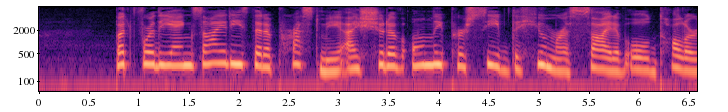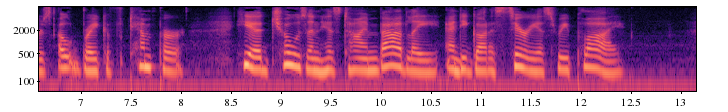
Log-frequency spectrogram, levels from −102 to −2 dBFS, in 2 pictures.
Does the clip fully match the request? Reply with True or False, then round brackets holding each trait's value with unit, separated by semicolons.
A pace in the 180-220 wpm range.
False (150 wpm)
